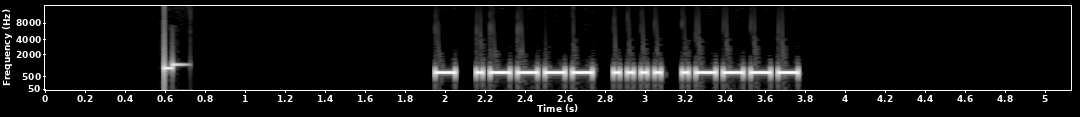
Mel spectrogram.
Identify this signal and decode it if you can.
Morse code, heard as a keyed tone, about 36 wpm, 700 Hz. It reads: T1H1
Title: Four Challenging Letter-Number Combinations 35wpm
